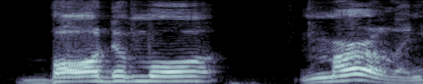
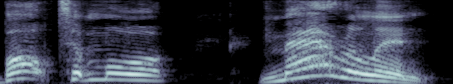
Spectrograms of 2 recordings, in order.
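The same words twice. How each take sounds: First: It is said in a local Baltimore accent. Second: It is said in a standard, non-local accent.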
